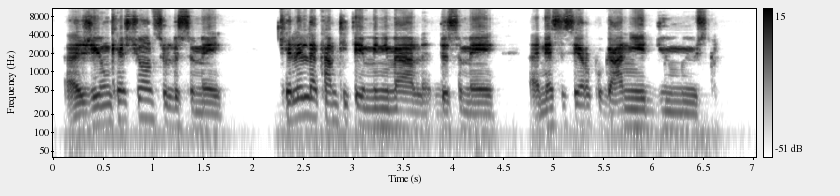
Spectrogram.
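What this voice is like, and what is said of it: Strong foreign accent in French. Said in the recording (French): “mon accent est toujours très fort ... ton accent, même s'il est présent, on comprend très bien”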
